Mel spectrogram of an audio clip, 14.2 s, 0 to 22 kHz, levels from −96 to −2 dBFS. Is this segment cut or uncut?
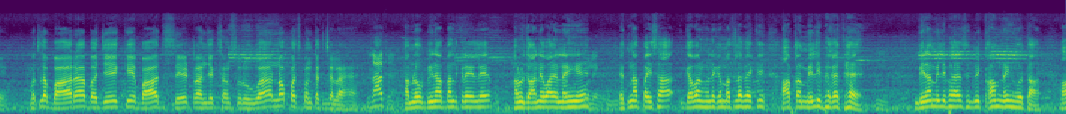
cut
